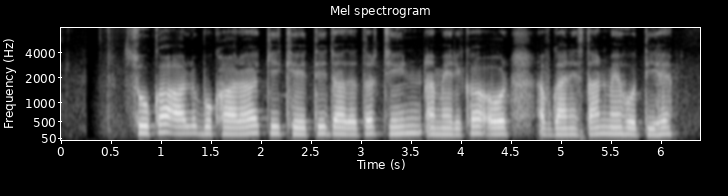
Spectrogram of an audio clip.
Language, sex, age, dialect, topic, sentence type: Hindi, male, 18-24, Garhwali, agriculture, statement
